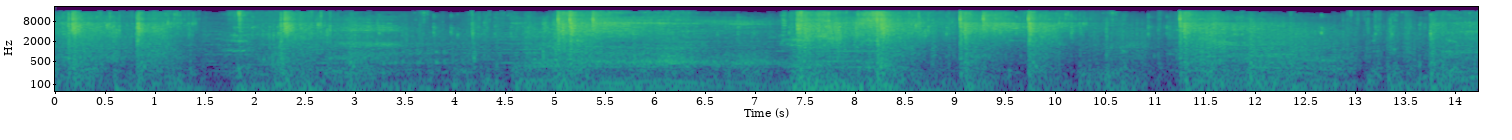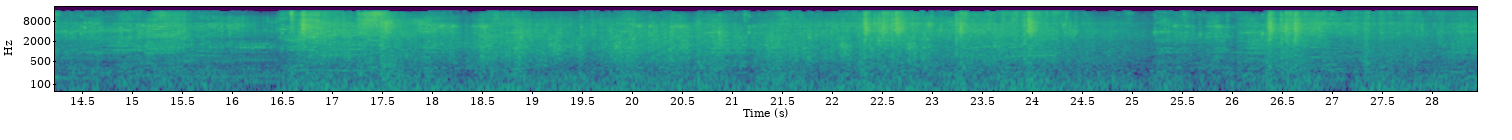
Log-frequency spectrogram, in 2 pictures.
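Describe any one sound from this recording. A blade strikes hard against rock-like armour with sharp clashes.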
